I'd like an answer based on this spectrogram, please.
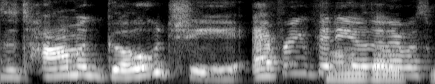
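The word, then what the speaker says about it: Tamagotchi: the first one and you told me the correct pronunciation uh which I was always raised that was a tomagotchi but it's a tomagoi yeah it's a tomagoi every video that I was watching and apparently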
